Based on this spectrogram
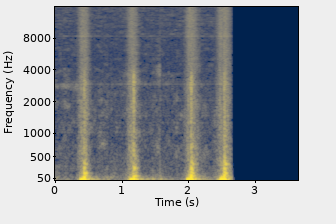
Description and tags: Slightly steping on the floor
Shoes, Light, Steps, Floor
